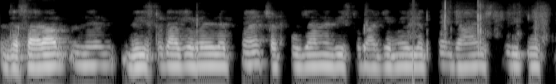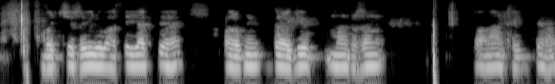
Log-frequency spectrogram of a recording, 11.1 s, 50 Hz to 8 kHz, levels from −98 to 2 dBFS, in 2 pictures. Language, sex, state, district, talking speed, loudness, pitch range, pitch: Hindi, male, Uttar Pradesh, Gorakhpur, 165 wpm, -29 LUFS, 145-150 Hz, 150 Hz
